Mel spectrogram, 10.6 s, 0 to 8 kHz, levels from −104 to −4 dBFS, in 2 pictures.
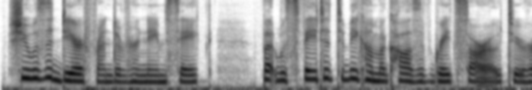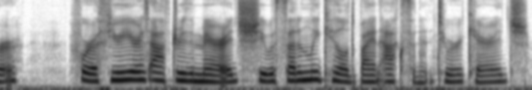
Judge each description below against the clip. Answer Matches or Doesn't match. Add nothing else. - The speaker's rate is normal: Doesn't match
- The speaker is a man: Doesn't match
